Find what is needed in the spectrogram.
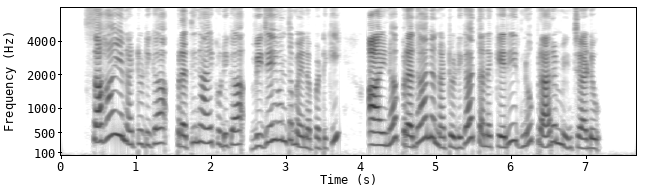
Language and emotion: Telugu, neutral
